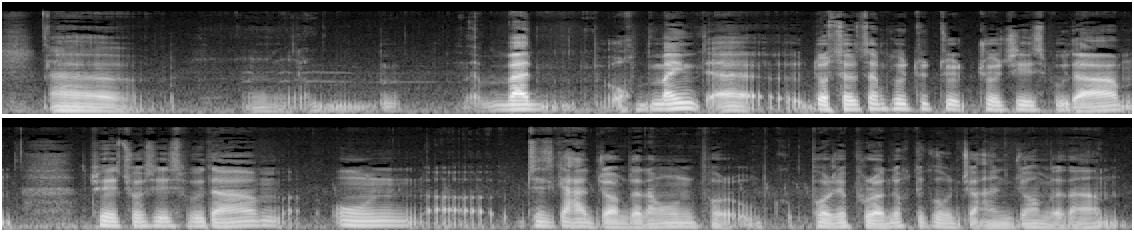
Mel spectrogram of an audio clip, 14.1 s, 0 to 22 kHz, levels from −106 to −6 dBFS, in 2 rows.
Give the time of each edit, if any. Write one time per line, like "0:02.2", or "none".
none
